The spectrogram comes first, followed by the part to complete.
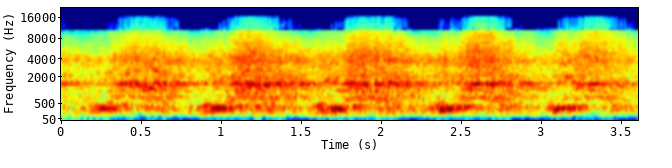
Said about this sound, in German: Degage, hau ab, Ben Ali, skandieren die Leute.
